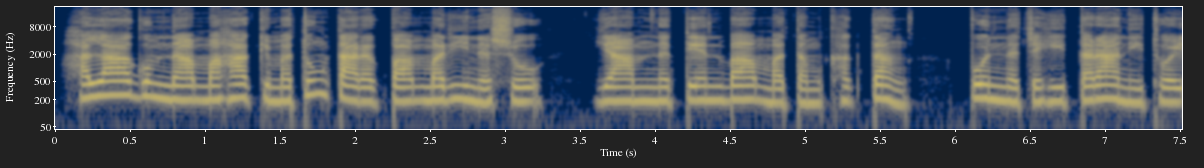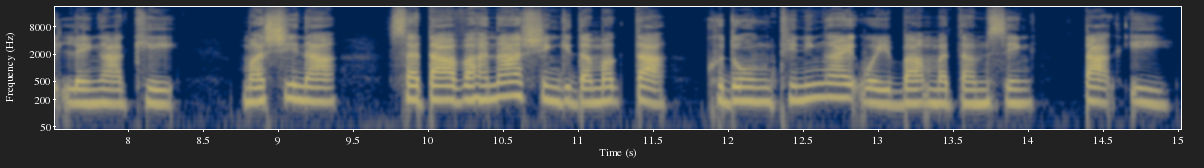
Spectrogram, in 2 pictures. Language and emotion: Manipuri, neutral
